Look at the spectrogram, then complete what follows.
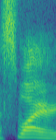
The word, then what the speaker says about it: Swire: Did I pronounce that correctly? Yeah, Swire.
